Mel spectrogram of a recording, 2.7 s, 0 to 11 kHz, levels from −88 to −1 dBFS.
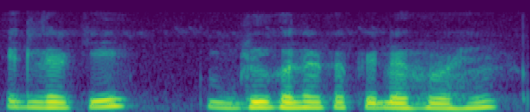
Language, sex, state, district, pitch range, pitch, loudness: Hindi, male, Arunachal Pradesh, Longding, 145-160 Hz, 155 Hz, -15 LUFS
